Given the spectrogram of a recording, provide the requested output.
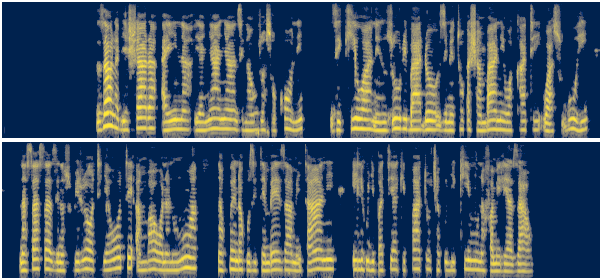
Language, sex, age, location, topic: Swahili, female, 36-49, Dar es Salaam, finance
